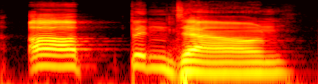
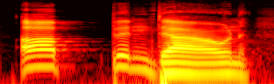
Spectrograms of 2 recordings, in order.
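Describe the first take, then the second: No difference in how they are said.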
